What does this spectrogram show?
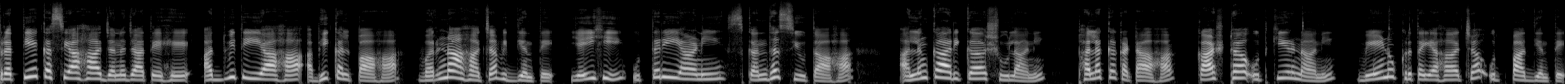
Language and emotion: Sanskrit, neutral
